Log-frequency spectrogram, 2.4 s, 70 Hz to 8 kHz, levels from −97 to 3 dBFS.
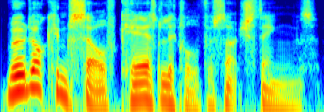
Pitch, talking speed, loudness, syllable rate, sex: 110 Hz, 175 wpm, -20 LUFS, 4.7 syllables/s, male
